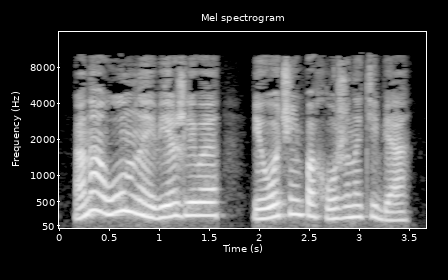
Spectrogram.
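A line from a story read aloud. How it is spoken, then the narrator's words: Plain. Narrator (Russian): сказала мать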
